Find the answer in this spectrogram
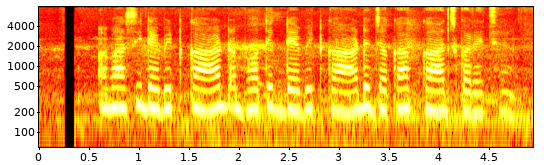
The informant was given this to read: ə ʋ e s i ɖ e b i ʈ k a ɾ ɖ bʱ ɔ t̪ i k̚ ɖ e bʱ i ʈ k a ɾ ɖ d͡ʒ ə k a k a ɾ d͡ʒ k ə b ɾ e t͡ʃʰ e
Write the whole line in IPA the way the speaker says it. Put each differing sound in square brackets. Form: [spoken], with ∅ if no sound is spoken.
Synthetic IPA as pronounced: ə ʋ [a] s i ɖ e b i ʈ k a ɾ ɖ bʱ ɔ t̪ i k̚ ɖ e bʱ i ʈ k a ɾ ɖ d͡ʒ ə k a k a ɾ d͡ʒ k ə [∅] ɾ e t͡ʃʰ e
